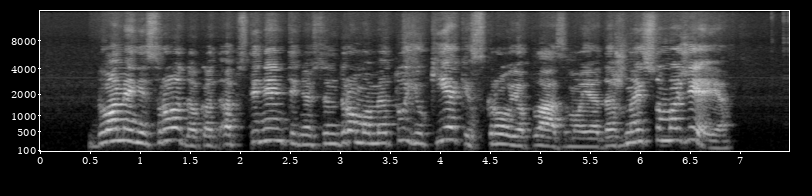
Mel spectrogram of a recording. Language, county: Lithuanian, Klaipėda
